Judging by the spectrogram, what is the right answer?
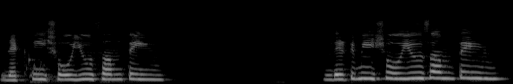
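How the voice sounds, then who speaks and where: A woman's voice: a little high, flat delivery, slow pace, mellow, dull audio, a little hiss or hum. A woman chatting casually on a game livestream, thinking aloud in a hesitant way. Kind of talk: casual livestream chat while gaming.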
